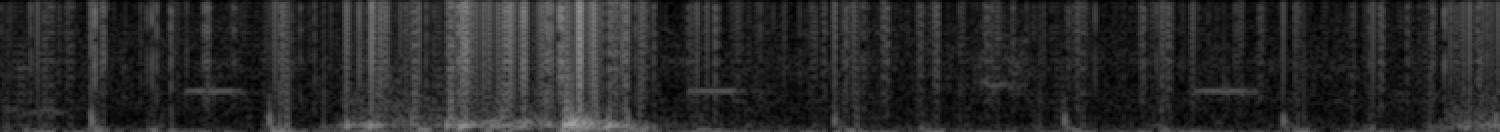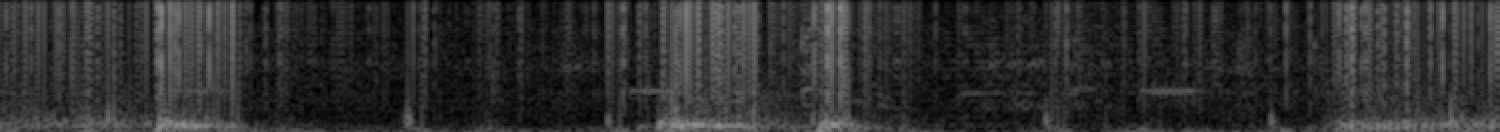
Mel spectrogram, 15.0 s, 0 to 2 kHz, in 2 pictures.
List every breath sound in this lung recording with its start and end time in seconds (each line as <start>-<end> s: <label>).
1.63-3.00 s: inhalation
3.03-3.87 s: exhalation
7.08-8.28 s: inhalation
8.24-9.27 s: exhalation
8.28-9.26 s: crackles
10.52-11.57 s: crackles
10.54-11.56 s: inhalation
11.60-12.65 s: crackles
11.63-12.66 s: exhalation
14.16-15.00 s: inhalation
14.18-15.00 s: crackles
